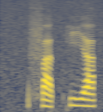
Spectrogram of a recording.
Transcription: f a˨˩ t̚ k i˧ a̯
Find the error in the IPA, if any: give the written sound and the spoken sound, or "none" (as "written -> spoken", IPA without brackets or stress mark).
none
